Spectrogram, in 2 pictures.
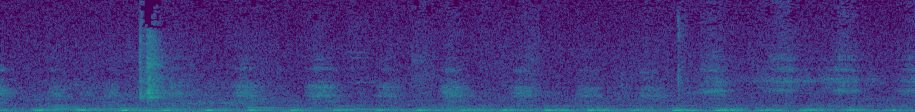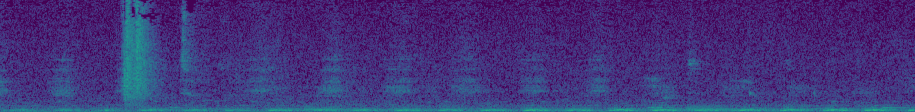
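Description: A fetal heart monitor plays a fast, whooshing heartbeat.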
